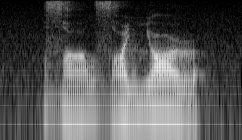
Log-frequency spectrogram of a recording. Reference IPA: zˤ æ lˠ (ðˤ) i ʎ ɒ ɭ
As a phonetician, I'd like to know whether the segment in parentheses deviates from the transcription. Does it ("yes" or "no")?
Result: yes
